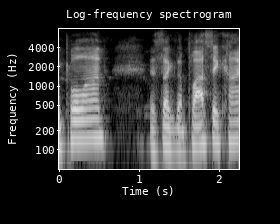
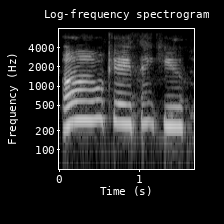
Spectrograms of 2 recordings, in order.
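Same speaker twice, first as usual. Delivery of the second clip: very high, mock-polite voice; imitated polite visitor; slower than usual. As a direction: play the visitor in a high falsetto. Imitating the visitor accepting refusal.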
